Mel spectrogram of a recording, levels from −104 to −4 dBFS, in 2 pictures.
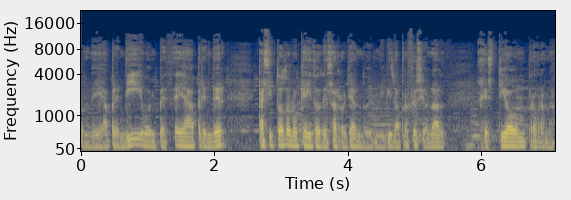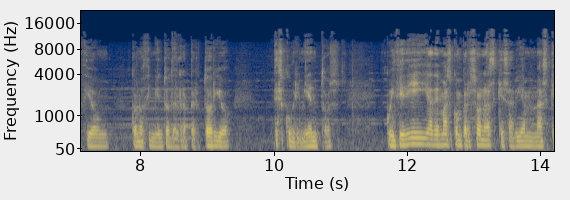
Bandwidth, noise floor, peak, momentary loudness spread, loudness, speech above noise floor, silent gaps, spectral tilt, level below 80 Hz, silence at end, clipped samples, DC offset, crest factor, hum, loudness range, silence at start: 13.5 kHz; -55 dBFS; -10 dBFS; 11 LU; -29 LUFS; 27 dB; none; -5 dB/octave; -54 dBFS; 0 s; under 0.1%; under 0.1%; 18 dB; none; 4 LU; 0 s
